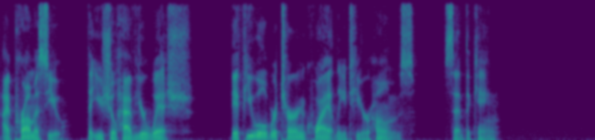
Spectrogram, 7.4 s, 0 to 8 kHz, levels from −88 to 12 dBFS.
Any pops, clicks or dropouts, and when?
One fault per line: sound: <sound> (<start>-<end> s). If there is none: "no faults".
no faults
